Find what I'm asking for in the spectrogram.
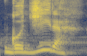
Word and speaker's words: Gojira: En su debut en los cines en Japón en 1954 de la primera película, se llamó Gojira, así lo pronuncian,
